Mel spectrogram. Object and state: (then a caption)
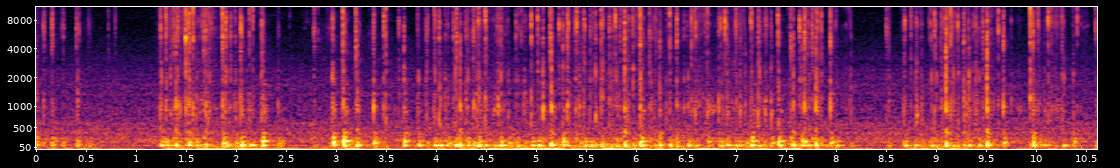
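Aluminium and plastic computer keyboard being typed on. Both hands type fast, repeated taps with short-nailed fingertips on a slim Apple keyboard with a silver aluminium base and white plastic keys, resting on a wooden desk. Sparse, quiet clicks for the first second give way to a dense stream of sharp, bright key taps over a low thump, with a brief lull near the eighth second before the typing picks up again.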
